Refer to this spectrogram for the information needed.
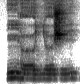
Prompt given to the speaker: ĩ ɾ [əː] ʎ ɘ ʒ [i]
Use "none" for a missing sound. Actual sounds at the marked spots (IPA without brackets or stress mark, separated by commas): əː, i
